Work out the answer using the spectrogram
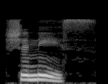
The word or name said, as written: shanese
